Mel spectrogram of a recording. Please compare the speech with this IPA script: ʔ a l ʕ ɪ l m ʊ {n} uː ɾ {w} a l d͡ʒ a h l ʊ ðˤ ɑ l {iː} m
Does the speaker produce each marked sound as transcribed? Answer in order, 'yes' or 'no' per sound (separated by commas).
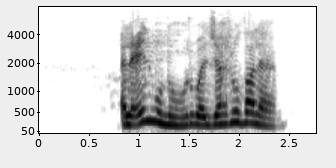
yes, yes, no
